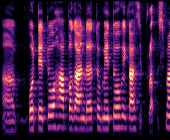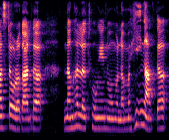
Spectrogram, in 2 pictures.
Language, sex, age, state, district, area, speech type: Manipuri, female, 30-45, Manipur, Imphal West, rural, spontaneous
